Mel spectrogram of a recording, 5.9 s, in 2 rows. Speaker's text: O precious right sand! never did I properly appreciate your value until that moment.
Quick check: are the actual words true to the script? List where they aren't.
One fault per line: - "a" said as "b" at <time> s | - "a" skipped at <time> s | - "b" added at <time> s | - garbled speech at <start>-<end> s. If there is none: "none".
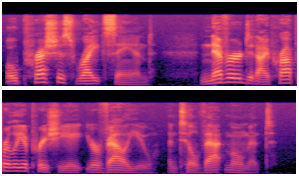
none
